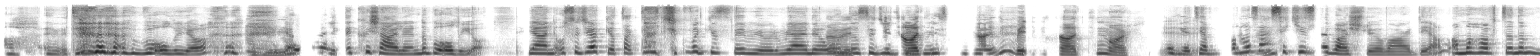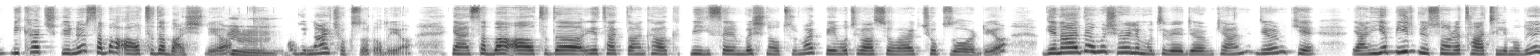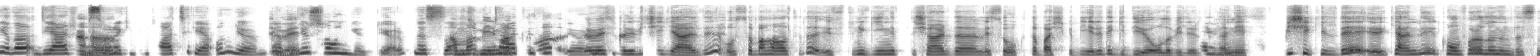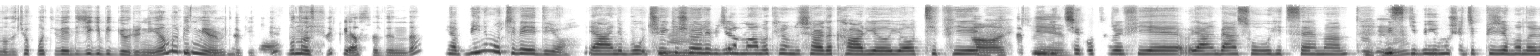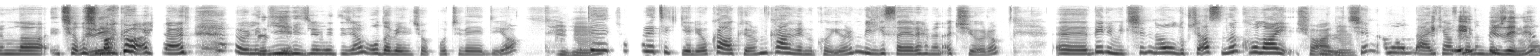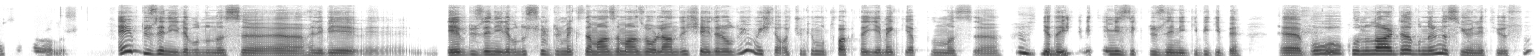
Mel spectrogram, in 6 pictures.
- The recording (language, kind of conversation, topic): Turkish, podcast, Evden çalışırken verimli olmak için neler yapıyorsun?
- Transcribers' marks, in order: chuckle; other background noise; laughing while speaking: "çalışmak varken"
